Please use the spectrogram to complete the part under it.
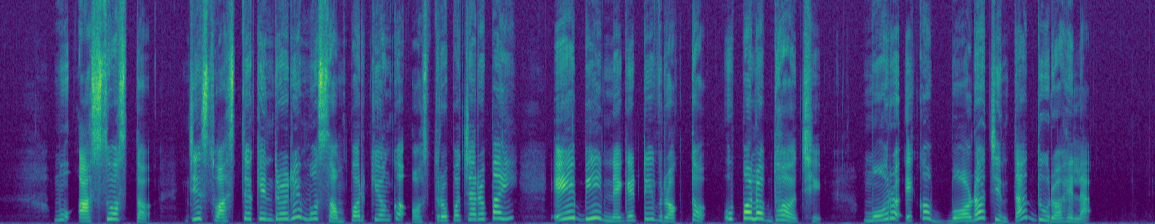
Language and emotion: Odia, happy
